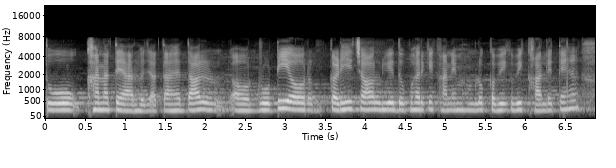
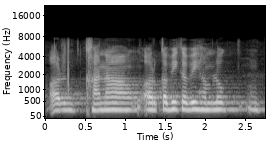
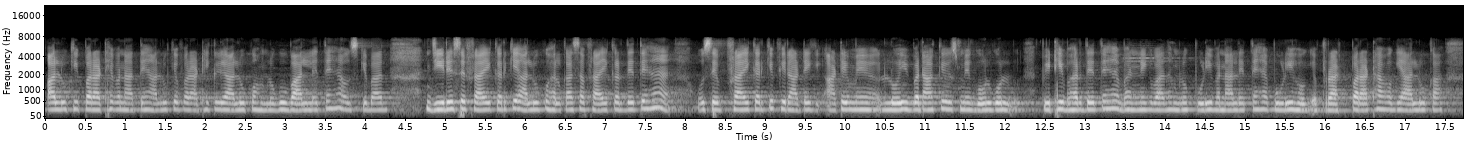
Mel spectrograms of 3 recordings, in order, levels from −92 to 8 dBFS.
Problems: none marked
